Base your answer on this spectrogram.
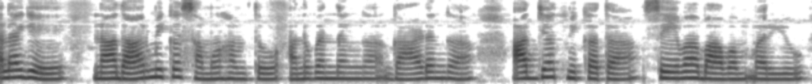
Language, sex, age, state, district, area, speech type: Telugu, female, 18-30, Andhra Pradesh, Kadapa, urban, spontaneous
